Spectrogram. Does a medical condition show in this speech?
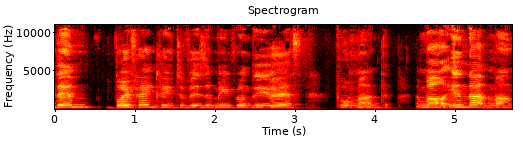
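Yes: cerebral palsy; affects walking and speech, dribbling, falls; mild, lives independently.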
